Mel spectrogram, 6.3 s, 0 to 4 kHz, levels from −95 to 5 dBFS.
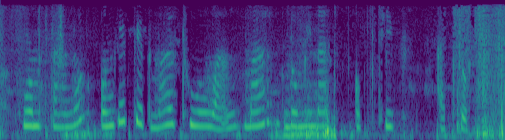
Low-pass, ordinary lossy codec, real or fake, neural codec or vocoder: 3.6 kHz; AAC, 16 kbps; fake; codec, 16 kHz, 8 kbps, FunCodec, trained on Chinese and English, 25 frames a second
